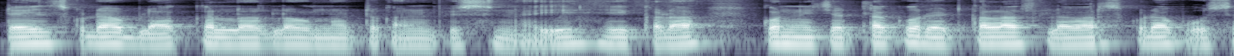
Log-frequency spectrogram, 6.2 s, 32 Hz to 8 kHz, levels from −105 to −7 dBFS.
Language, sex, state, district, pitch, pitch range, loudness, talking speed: Telugu, male, Andhra Pradesh, Sri Satya Sai, 105 Hz, 100-110 Hz, -19 LUFS, 135 wpm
